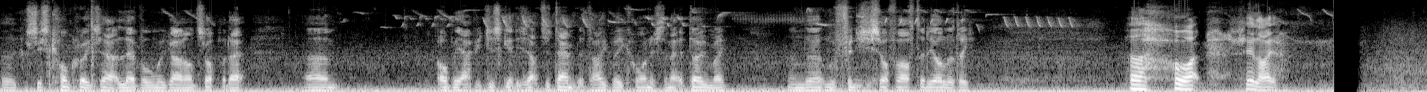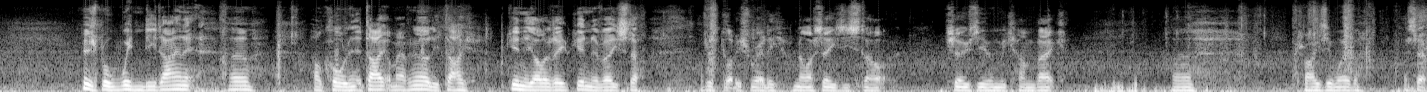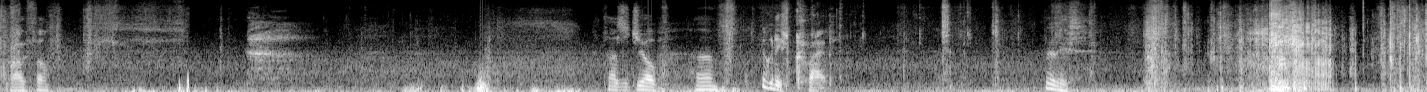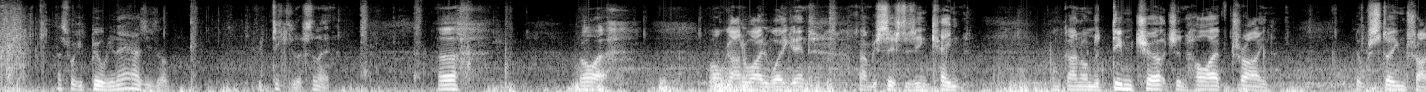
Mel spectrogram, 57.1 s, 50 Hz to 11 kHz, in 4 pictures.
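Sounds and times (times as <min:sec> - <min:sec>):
wind buffeting microphone: 0:23.6 - 0:57.0
plastic sheet rustling flap: 0:40.0 - 0:43.4
plastic sheet crackling: 0:40.3 - 0:43.4.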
